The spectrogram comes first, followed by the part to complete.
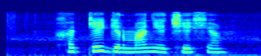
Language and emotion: Russian, neutral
